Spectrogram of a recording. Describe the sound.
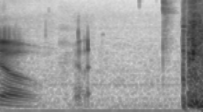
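A voice trails off with a falling tone, then a sudden loud gunshot sound effect bursts in right at the end, a single booming blast.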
